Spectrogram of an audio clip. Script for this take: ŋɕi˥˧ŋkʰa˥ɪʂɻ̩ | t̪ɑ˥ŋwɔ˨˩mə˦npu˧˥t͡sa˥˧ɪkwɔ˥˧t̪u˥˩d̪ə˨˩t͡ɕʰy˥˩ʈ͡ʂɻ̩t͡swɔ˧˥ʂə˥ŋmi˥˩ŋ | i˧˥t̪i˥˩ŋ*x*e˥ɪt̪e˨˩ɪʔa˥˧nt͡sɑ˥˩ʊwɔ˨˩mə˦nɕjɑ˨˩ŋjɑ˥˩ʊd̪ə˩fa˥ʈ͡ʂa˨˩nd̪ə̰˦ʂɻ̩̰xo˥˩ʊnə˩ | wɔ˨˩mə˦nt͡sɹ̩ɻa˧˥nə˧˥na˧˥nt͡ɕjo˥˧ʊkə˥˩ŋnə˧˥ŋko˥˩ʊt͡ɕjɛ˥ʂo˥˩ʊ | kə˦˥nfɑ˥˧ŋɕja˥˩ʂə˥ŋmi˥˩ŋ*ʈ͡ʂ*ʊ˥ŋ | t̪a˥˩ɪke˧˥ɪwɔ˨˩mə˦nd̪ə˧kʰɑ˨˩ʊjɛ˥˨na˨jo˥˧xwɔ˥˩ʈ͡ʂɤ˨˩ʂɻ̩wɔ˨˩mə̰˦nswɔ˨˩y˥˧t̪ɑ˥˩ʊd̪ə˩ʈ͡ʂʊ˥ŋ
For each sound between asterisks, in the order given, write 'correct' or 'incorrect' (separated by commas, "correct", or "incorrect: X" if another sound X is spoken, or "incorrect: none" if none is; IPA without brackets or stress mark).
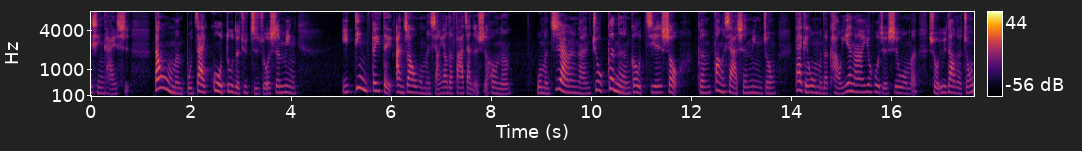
incorrect: f, correct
